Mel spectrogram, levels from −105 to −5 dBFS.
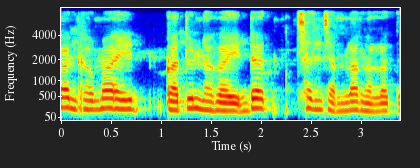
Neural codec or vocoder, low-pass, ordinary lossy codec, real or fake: vocoder, 22.05 kHz, 80 mel bands, HiFi-GAN; 7.2 kHz; none; fake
